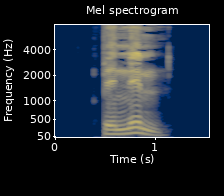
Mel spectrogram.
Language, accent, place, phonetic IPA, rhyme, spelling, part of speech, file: German, Germany, Berlin, [beˈnɪm], -ɪm, benimm, verb, De-benimm.ogg
- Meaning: singular imperative of benehmen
